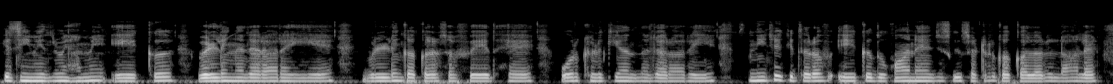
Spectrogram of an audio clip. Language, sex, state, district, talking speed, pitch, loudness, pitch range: Hindi, female, Bihar, Madhepura, 180 wpm, 160 Hz, -18 LUFS, 155-165 Hz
